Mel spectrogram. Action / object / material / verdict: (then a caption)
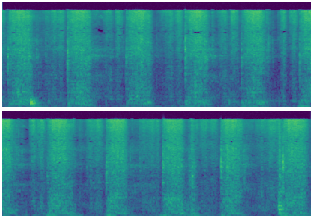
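scrape / pile carpet raked with a carpet groomer / carpet pile / none. A carpet groomer rake with a long wooden handle and a teal plastic head is pulled through wall-to-wall grey pile carpet on a bedroom floor in repeated raking strokes. Each stroke makes a bright, brushy rasping scrape, repeating at an uneven pace of roughly one to two strokes per second.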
